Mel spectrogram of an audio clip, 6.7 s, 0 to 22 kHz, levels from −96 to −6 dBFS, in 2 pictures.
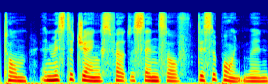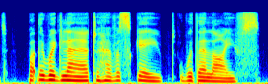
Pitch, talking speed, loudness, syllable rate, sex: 175 Hz, 170 wpm, -18 LUFS, 4.4 syllables/s, female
